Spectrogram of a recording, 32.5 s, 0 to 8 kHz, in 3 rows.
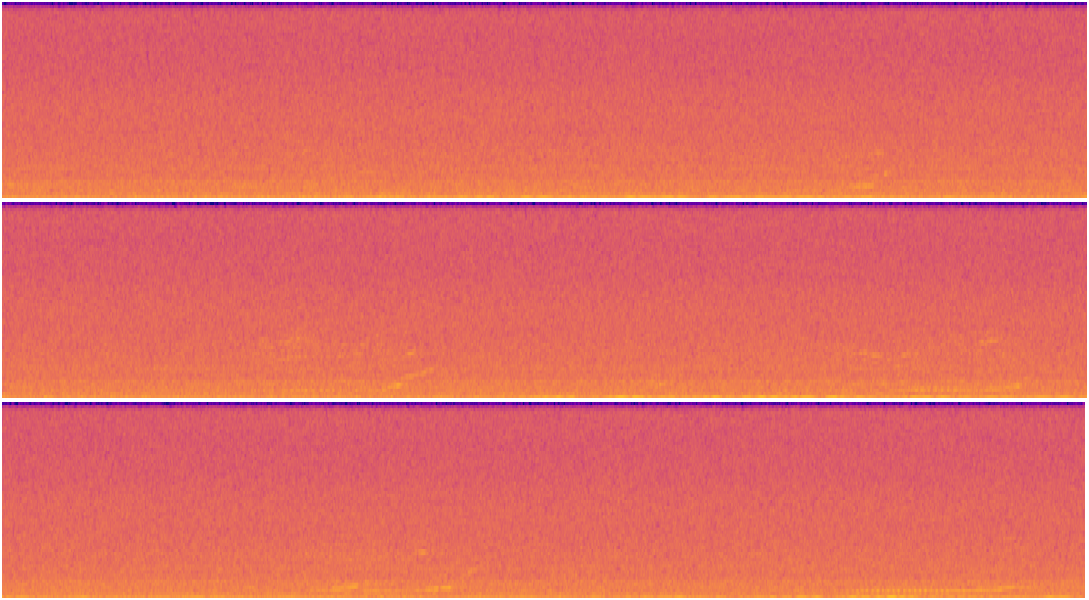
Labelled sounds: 13.6	13.9	humpback whale, 1.6 to 1.8 kHz
14.8	15.2	humpback whale, 0.83 to 1.2 kHz

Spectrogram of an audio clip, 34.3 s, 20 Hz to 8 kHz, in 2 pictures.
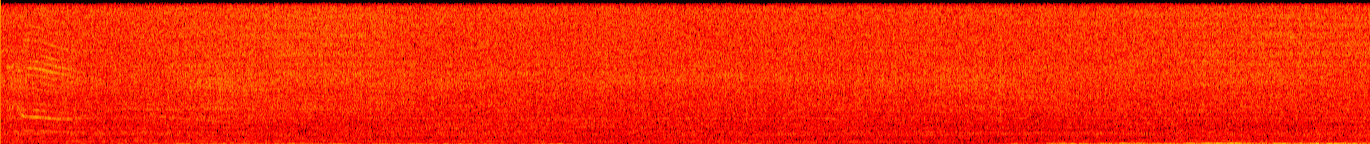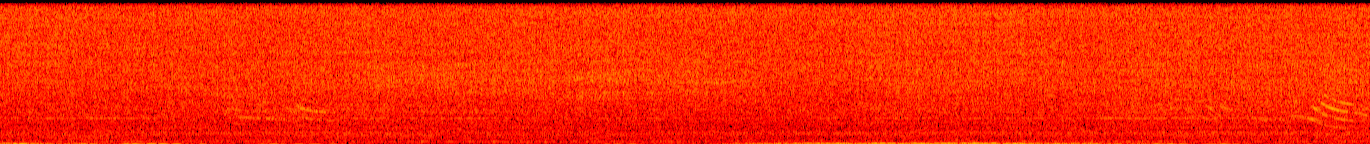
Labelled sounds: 0.3	0.9	killer whale, Bigg's (transient), 1.4 to 6.6 kHz
20.1	20.3	killer whale, Bigg's (transient), 1.3 to 1.6 kHz
20.8	21.2	killer whale, Bigg's (transient), 1.8 to 2.2 kHz
33.2	34.1	killer whale, Bigg's (transient), 0.93 to 2.5 kHz

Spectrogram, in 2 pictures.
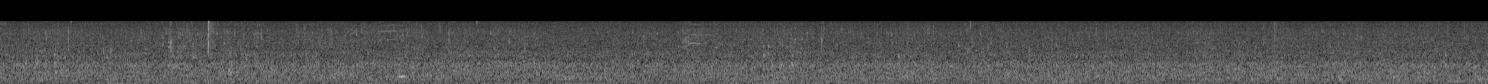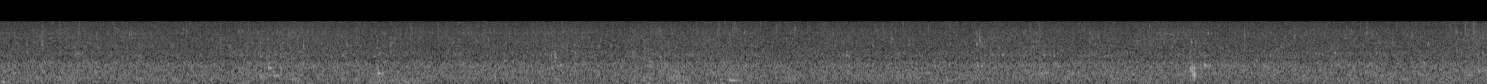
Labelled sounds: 3.8	4.1	Pacific white-sided dolphin, 6.2 to 6.5 kHz
6.9	7.2	Pacific white-sided dolphin, 3.9 to 4.0 kHz

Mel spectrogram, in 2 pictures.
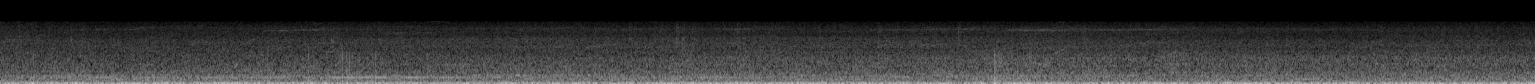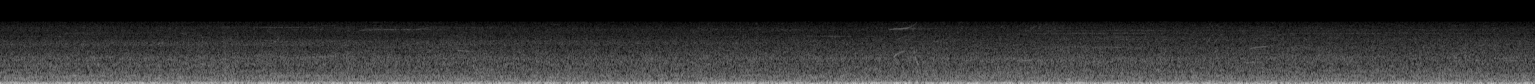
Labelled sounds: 2.6	3.3	killer whale, 4.5 to 5.4 kHz
18.9	19.7	killer whale, 4.9 to 5.7 kHz

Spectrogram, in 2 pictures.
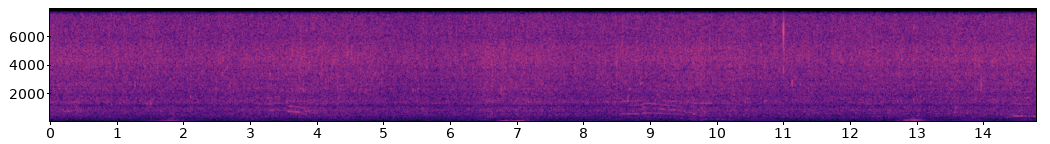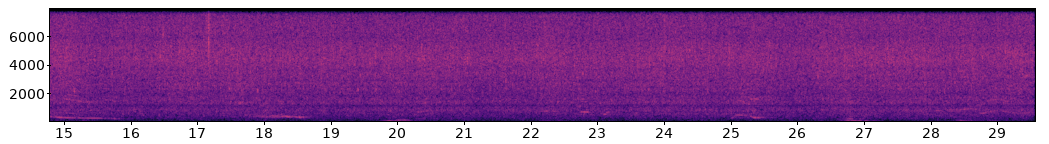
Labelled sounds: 3.6	3.9	humpback whale, 0.94 to 1.2 kHz
8.7	9.5	humpback whale, 0.88 to 1.4 kHz

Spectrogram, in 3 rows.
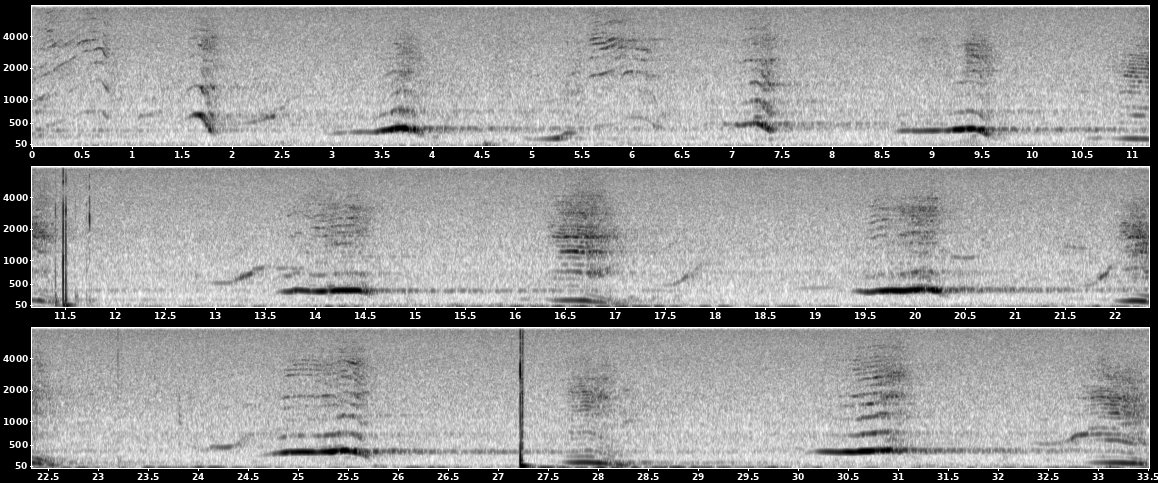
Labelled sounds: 1.5	1.8	humpback whale, 1.1 to 1.4 kHz
3.5	3.9	humpback whale, 0.80 to 1.9 kHz
5.6	5.9	humpback whale, 1.6 to 3.9 kHz
7.0	7.4	humpback whale, 0.80 to 2.5 kHz
9.3	9.5	humpback whale, 3.2 to 3.5 kHz
11.0	11.4	humpback whale, 1.5 to 2.1 kHz
13.4	13.7	humpback whale, 0.80 to 0.96 kHz
14.2	14.4	humpback whale, 2.1 to 2.2 kHz
16.3	16.9	humpback whale, 1.2 to 1.9 kHz
19.5	20.1	humpback whale, 1.7 to 2.6 kHz
20.4	20.6	humpback whale, 0.96 to 1.1 kHz
21.5	22.3	humpback whale, 1.2 to 2.0 kHz
24.8	25.8	humpback whale, 1.6 to 3.2 kHz
27.7	28.2	humpback whale, 1.2 to 2.0 kHz
30.5	31.1	humpback whale, 0.80 to 3.1 kHz
32.8	33.4	humpback whale, 1.1 to 2.0 kHz

